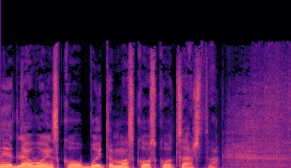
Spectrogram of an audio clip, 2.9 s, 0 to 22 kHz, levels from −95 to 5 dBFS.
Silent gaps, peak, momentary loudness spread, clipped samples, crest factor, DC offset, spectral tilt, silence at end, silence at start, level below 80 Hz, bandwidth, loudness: none; -6 dBFS; 21 LU; under 0.1%; 12 dB; under 0.1%; -6 dB/octave; 0.05 s; 0 s; -54 dBFS; 16.5 kHz; -19 LUFS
